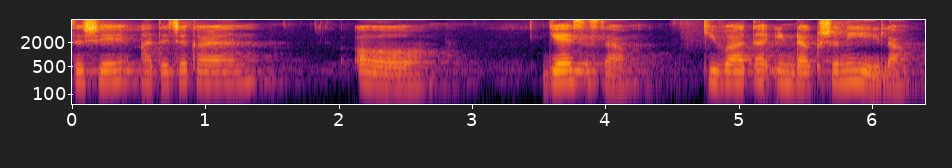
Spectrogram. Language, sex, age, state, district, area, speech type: Goan Konkani, female, 18-30, Goa, Murmgao, urban, spontaneous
